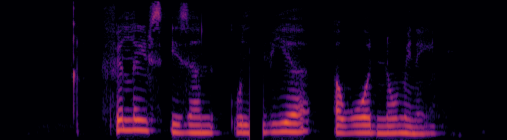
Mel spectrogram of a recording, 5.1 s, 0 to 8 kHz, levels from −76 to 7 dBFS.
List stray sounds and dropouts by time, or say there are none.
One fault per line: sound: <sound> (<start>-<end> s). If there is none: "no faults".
sound: dropout (2.5-2.6 s)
